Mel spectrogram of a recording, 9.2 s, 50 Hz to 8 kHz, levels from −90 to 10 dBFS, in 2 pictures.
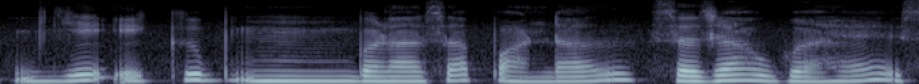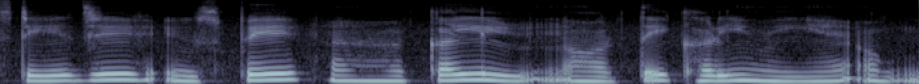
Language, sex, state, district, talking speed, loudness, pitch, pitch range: Hindi, female, Bihar, Gopalganj, 125 wpm, -24 LUFS, 180 Hz, 170-200 Hz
